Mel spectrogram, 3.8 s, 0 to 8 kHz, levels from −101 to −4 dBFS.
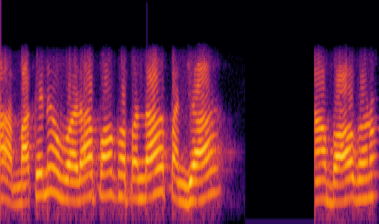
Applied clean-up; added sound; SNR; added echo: none; none; none; none.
